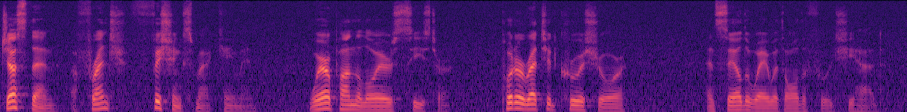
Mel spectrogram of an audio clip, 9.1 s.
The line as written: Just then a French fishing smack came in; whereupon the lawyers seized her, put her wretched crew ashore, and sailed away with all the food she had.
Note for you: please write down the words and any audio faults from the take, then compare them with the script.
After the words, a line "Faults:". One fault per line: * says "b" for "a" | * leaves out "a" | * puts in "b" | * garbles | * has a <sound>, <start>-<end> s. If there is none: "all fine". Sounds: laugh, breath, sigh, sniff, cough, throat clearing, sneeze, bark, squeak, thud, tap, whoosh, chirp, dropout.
Just then a French fishing smack came in; whereupon the lawyers seized her, put her wretched crew ashore, and sailed away with all the food she had.
Faults:
all fine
